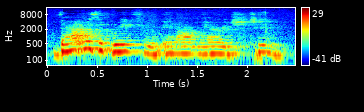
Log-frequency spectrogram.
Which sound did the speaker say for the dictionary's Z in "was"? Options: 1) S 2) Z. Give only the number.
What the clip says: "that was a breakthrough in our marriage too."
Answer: 2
